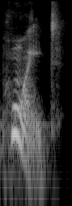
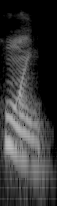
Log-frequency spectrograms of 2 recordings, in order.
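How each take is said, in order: First: The final t sound is clearly pronounced. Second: The final t sound is left off. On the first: The speaker calls it right. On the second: The speaker calls it wrong.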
